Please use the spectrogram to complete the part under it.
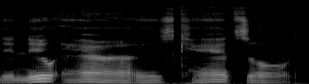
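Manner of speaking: very hushed, very slow, whiny monotone drone. Mocking how a character just sits there saying this, mock droning, boring voice. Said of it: "In this long, droning, boring voice".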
